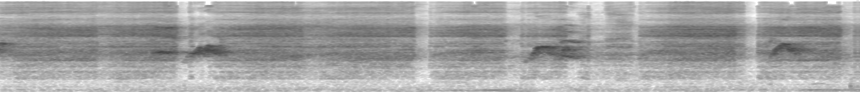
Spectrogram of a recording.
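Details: Cockatiel chicks crying for food. A continuous harsh, hissing rasp runs throughout, broken by short pauses, with a few rising squeaky notes near two, five and a half, and eight seconds.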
